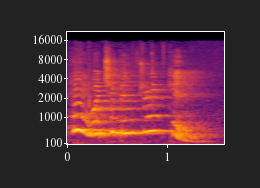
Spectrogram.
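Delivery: put-on high, cheerful old man's call; an old man warmly calling a stranger over; friendly old man. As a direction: beckon him over, light and inviting. Old man greeting the drunk.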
